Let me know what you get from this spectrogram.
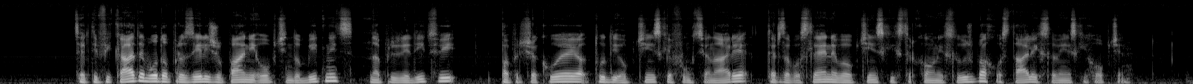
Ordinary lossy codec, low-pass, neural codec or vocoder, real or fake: none; 19.8 kHz; none; real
